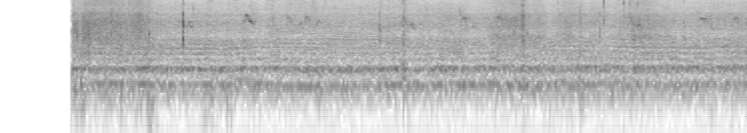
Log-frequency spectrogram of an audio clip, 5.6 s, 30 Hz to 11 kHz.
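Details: Indian honey bees (Apis cerana indica) at a hive entrance in the Kashmir Valley in spring, 25 April 2022, flying in and out with pollen: a continuous, even, low droning buzz with a slightly higher overtone, faint ticks and passing whines.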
